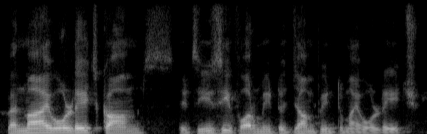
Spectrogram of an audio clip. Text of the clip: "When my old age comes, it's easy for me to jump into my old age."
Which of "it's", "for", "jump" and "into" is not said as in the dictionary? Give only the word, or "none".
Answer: none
